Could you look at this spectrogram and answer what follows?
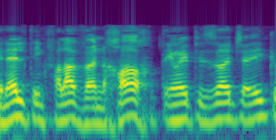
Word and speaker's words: Van Gogh: O homem não pode nem falar Van Gogh, né? Ele tem que falar Van Gogh.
